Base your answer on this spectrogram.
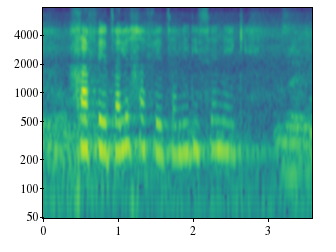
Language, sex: Southern Sotho, female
